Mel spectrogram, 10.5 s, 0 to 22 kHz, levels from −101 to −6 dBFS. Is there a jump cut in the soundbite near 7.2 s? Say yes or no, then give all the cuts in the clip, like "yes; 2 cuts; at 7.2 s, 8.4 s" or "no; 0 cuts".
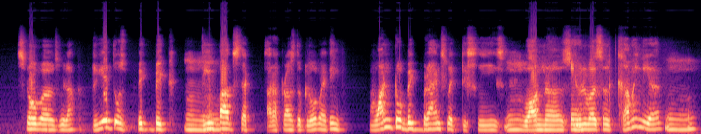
no; 1 cut; at 8.6 s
